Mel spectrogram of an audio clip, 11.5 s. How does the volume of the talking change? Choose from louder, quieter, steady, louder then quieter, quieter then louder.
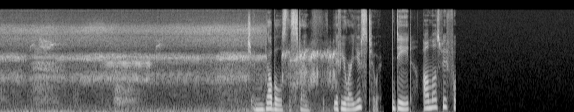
quieter then louder.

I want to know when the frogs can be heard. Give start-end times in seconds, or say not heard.
0.0-6.8.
